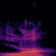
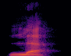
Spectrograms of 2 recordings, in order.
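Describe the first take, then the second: First: The L is pronounced heavy, with a thick sound. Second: The L is pronounced light, with a thin sound. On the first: The speaker calls it wrong. "don't say it heavy. So don't say la, that's wrong" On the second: The speaker calls it right. "This is a light letter. The correct pronunciation is"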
